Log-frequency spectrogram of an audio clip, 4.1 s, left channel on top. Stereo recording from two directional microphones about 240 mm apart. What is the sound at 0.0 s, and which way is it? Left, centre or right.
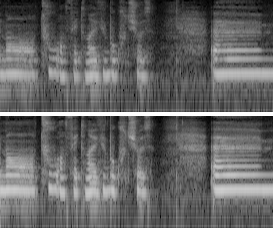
Speech, right.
